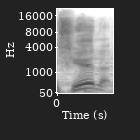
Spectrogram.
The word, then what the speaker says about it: fiöl: Tra l'altro le dieresi sono anche in Francia, quindi fiol l'hai detto, l'hai pronunciato bene.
